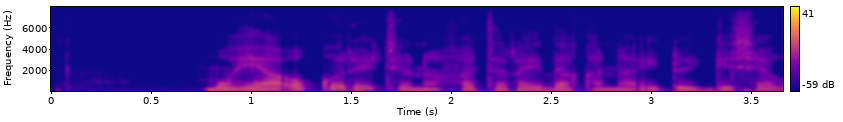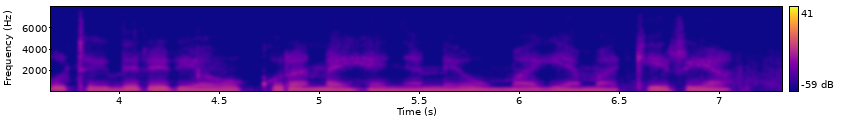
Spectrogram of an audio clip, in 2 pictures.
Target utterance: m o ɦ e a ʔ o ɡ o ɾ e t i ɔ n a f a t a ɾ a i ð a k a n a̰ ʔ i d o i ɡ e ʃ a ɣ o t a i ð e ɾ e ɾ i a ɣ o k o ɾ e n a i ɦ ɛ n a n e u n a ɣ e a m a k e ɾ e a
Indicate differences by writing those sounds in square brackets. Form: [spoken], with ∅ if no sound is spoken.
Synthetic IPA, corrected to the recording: m o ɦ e a ʔ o [k] o ɾ e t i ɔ n a f a t a ɾ a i ð a k a n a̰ ʔ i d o i ɡ e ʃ a ɣ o t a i ð e ɾ e ɾ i a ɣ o k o ɾ [a] n a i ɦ ɛ [ɲ] a n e u [m] a ɣ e a m a k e ɾ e a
